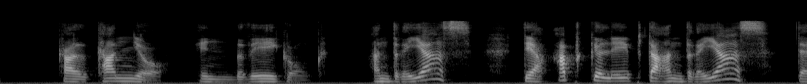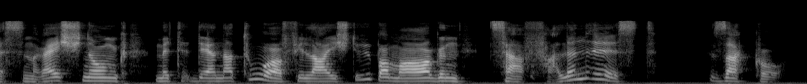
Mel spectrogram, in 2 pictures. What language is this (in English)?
German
